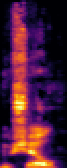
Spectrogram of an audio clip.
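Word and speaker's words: Buechele: So that quarterback on the Chiefs, Shane Bouchel. Thank you to SRJ Wildcat for telling me how to pronounce that.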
